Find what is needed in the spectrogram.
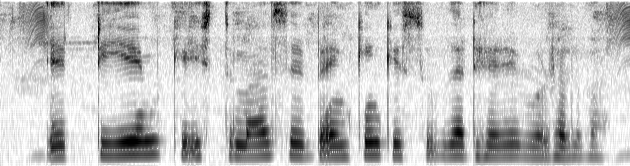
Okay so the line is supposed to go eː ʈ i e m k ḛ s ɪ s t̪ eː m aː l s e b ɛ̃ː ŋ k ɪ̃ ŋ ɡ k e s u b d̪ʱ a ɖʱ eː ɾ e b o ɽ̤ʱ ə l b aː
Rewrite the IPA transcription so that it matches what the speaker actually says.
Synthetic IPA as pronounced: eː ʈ i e m k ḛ ɪ s t̪ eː m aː l s e b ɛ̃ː ŋ k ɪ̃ ŋ ɡ k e s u b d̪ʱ a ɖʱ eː ɾ e b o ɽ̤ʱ ə l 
